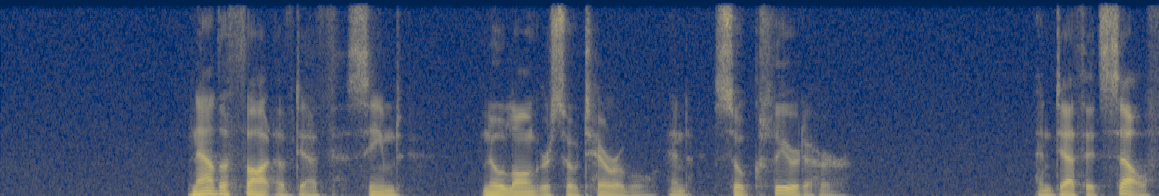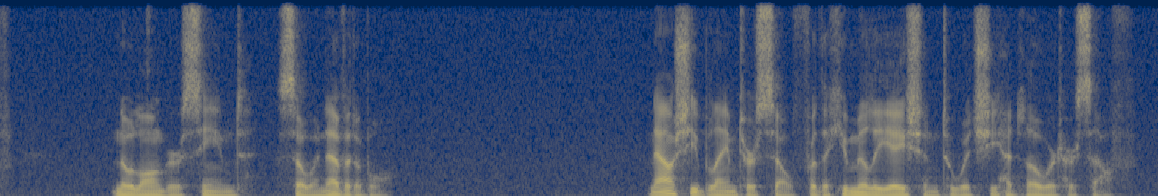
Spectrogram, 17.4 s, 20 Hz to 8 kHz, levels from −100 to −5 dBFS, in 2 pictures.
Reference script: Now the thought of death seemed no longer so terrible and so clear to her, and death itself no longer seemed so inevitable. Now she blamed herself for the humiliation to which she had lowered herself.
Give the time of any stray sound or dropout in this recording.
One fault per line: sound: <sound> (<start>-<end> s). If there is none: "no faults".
no faults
